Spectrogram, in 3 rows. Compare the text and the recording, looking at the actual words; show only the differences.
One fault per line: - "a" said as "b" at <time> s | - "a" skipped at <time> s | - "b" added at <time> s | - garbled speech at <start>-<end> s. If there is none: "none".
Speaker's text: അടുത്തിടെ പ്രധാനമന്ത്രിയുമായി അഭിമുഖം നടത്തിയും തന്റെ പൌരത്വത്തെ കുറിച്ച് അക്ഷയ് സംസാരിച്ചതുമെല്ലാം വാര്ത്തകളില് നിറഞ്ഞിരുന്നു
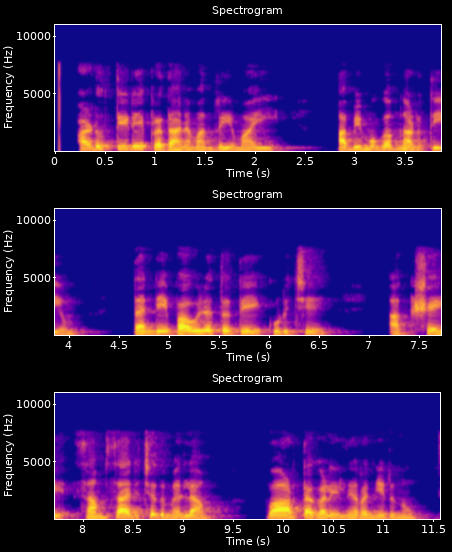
none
